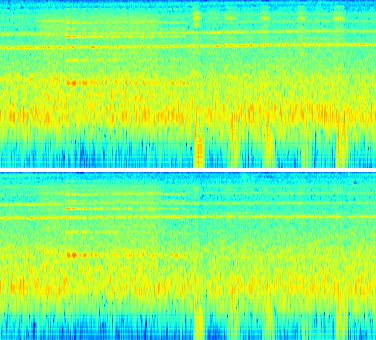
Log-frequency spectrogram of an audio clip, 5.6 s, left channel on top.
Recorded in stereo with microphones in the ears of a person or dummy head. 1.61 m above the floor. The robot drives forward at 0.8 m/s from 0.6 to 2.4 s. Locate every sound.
1.0 s a violin: centre (ahead or behind)
2.9 s breathing: 40° left (ahead or behind)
